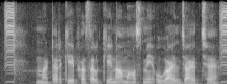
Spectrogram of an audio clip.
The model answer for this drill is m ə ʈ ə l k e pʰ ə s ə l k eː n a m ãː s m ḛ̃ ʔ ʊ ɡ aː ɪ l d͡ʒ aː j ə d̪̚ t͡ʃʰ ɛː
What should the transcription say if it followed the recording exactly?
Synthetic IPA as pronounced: m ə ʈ ə ɾ k e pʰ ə s ə l k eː n a m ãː s m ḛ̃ ʔ ʊ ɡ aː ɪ l d͡ʒ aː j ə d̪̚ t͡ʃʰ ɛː

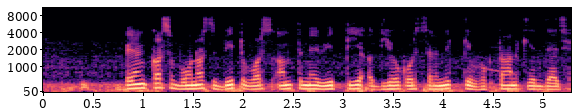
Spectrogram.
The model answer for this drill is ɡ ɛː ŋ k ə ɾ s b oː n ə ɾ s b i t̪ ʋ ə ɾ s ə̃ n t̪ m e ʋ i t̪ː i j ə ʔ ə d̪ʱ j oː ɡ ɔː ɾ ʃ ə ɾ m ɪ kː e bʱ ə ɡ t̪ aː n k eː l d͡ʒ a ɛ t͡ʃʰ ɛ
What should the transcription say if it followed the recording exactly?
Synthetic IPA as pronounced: b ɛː ŋ k ə ɾ s b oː n ə ɾ s b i t̪ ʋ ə ɾ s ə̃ n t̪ m e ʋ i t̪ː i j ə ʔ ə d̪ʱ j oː ɡ ɔː ɾ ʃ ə ɾ m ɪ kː e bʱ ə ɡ t̪ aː n k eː l d͡ʒ a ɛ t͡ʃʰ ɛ

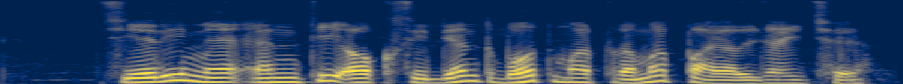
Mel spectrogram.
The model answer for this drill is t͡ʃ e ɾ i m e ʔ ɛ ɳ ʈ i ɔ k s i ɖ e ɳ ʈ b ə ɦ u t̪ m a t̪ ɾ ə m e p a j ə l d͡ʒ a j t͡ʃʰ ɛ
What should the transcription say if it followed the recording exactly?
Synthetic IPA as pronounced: t͡ʃ e ɾ i m e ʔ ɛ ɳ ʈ i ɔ k s i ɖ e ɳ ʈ b ə ɦ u t̪ m a t̪ ɾ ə m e p a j ə l d͡ʒ a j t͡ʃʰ ɛ

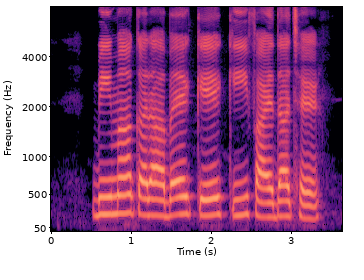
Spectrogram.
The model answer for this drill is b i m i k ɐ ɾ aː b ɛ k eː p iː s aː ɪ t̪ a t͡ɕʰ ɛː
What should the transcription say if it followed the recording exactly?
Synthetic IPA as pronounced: b iː m a k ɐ ɾ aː b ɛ k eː k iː f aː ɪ d̪ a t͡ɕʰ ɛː

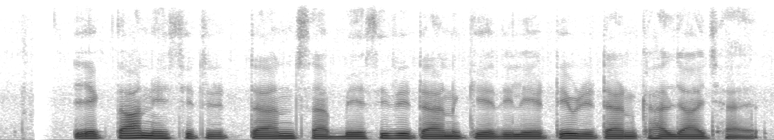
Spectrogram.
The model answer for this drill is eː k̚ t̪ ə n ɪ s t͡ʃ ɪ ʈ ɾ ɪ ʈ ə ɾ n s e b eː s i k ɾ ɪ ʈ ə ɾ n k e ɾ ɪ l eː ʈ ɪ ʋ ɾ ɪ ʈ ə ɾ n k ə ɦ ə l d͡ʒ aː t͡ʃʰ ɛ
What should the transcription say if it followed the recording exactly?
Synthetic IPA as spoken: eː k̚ t̪ a n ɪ s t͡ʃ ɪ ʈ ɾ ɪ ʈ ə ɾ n s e b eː s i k ɾ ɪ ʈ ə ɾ n k e ɾ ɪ l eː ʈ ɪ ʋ ɾ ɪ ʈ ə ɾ n k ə ɦ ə l d͡ʒ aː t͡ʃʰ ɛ

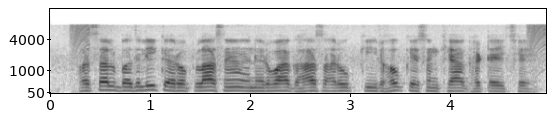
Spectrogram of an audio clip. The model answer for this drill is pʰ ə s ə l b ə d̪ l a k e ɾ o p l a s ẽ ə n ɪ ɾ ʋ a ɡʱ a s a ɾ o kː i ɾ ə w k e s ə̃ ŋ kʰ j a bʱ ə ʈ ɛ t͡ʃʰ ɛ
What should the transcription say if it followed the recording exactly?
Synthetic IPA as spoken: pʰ ə s ə l b ə d̪ l i k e ɾ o p l a s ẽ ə n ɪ ɾ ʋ a ɡʱ a s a ɾ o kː i ɾ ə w k e s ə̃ ŋ kʰ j a ɡʱ ə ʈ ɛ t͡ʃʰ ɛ

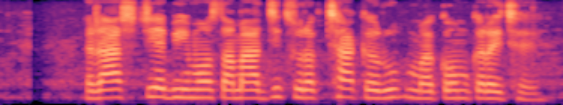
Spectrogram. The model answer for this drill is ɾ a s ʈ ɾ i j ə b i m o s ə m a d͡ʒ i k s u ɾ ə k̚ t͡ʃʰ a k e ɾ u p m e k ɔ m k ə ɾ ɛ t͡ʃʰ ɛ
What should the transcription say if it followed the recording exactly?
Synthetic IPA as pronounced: ɾ a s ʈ ɾ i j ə b i m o s a m a d͡ʒ i k s u ɾ ə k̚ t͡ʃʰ a k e ɾ u p m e k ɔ m k ə ɾ ɛ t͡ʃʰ ɛ

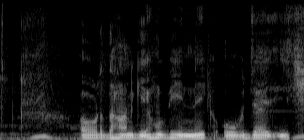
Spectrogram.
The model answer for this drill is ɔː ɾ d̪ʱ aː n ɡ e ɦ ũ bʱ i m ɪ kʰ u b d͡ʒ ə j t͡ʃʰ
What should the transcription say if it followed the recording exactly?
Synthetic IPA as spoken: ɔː ɾ d̪ʱ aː n ɡ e ɦ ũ bʱ i n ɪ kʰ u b d͡ʒ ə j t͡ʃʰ

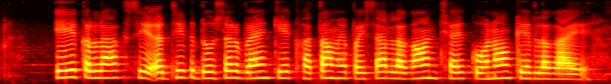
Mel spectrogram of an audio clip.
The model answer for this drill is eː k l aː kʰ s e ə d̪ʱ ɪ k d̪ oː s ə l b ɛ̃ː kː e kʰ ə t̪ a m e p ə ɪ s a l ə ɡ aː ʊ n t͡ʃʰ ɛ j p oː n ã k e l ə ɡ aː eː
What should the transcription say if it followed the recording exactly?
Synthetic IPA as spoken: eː k l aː kʰ s e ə d̪ʱ ɪ k d̪ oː s ə ɾ b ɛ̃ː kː e kʰ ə t̪ a m ẽ p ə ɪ s a l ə ɡ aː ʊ n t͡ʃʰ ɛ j k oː n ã k e l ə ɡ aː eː

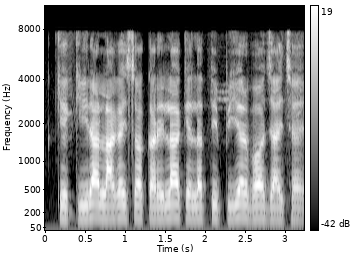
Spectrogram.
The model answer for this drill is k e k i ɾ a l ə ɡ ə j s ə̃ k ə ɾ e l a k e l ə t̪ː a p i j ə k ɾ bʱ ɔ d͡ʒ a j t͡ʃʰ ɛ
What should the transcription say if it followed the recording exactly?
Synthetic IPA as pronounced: k e k i ɾ a l a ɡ ə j s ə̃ k ə ɾ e l a k e l ə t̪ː i p i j ə ɾ bʱ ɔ d͡ʒ a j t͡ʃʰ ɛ

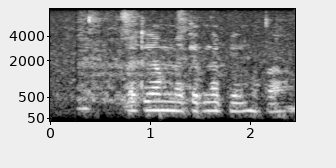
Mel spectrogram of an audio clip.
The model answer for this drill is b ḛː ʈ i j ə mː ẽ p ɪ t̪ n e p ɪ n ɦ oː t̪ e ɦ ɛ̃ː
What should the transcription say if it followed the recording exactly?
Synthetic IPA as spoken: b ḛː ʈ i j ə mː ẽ k ɪ t̪ n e p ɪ n ɦ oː t̪ a ɦ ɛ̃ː

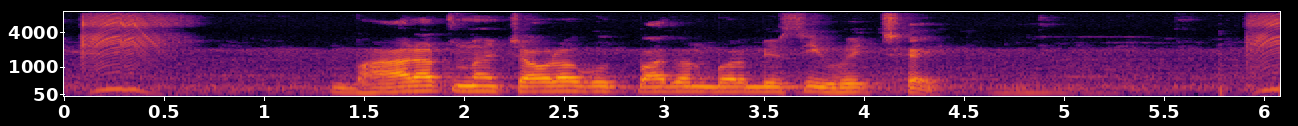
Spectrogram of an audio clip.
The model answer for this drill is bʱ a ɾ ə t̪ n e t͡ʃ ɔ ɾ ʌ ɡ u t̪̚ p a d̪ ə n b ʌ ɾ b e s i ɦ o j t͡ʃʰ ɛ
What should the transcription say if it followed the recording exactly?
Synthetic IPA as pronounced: bʱ a ɾ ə t̪ m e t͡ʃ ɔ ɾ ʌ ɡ u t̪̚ p a d̪ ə n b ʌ ɾ b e s i ɦ o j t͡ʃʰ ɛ

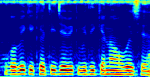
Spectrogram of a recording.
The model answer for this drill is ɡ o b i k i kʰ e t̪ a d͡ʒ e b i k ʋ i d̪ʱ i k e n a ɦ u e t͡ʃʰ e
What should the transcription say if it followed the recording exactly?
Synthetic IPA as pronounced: ɡ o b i k i kʰ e t̪ i d͡ʒ e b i k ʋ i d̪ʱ i k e n a ɦ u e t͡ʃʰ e

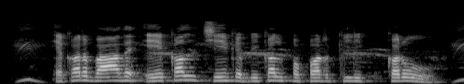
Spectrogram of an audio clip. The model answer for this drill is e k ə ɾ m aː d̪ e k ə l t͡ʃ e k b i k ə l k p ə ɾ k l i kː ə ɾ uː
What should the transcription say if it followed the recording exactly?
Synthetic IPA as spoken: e k ə ɾ b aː d̪ e k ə l t͡ʃ e k b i k ə l p p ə ɾ k l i kː ə ɾ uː

